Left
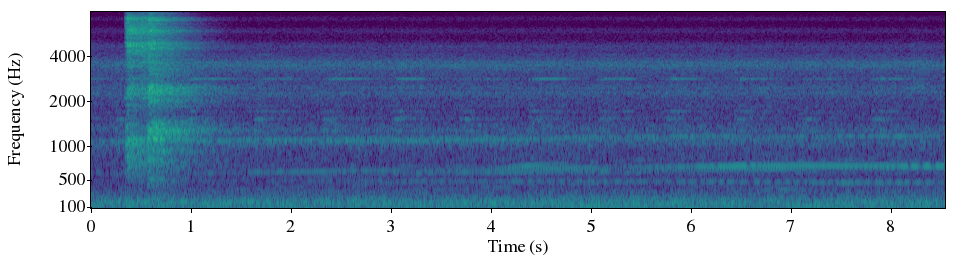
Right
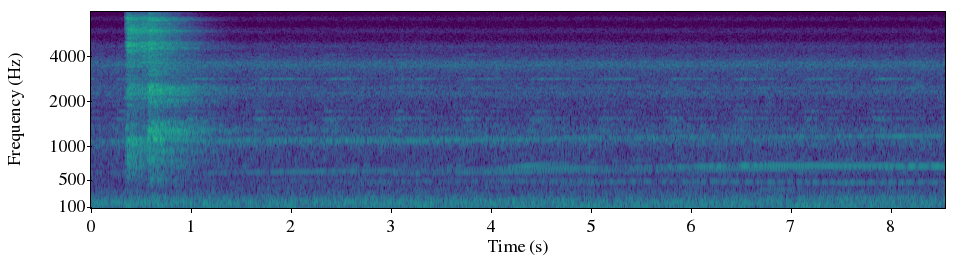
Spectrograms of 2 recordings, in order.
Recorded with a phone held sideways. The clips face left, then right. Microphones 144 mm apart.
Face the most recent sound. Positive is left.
turn(degrees=35)  # may be behind; listen again after turning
